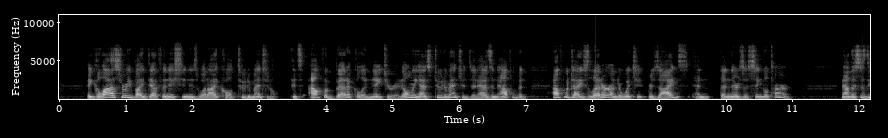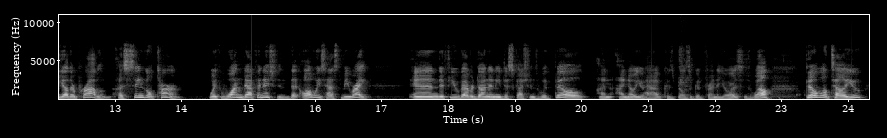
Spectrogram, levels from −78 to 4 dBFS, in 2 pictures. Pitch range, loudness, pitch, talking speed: 155-195 Hz, -27 LUFS, 170 Hz, 195 wpm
